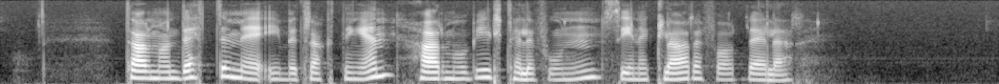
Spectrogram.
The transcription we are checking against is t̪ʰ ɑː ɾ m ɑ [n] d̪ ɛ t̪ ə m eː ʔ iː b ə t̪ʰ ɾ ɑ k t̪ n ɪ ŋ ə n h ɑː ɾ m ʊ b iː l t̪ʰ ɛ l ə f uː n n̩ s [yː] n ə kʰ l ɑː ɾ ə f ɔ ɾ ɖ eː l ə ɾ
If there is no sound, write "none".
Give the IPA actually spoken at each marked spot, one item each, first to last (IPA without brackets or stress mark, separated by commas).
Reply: n, iː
